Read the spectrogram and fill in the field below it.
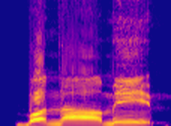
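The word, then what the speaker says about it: بنامِ: রয়েছে বনামে বকশেন্দায়ে মেহেরবান বনাম বনামে এরকম উচ্চারণ হবে বনাম বলা যাবে না কোন সঠিক উচ্চারণ হলো বনামে অর্থ হলো নামে বকশানদায়ে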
